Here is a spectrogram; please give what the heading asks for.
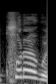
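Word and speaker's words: coup: 이거는 쿠라고 읽어요. 쿠. P 발음을 하지 않아요.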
